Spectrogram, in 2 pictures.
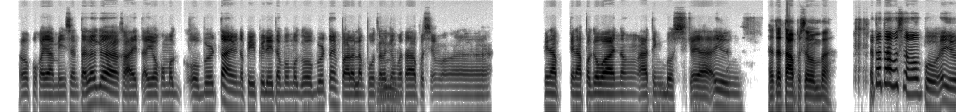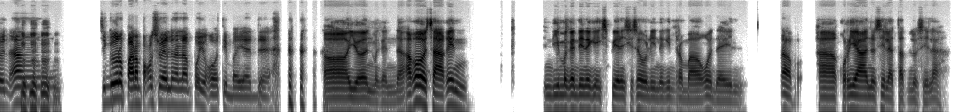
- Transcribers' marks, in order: tapping; other background noise; laugh; chuckle
- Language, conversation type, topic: Filipino, unstructured, Bakit sa tingin mo ay mahirap makahanap ng magandang trabaho ngayon?
- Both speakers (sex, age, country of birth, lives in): male, 25-29, Philippines, Philippines; male, 50-54, Philippines, Philippines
